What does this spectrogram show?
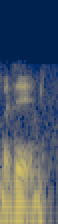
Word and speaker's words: Maduin: The Eidolon, or Eidolon as they say in Final Fantasy XIII, Medine, is a mistranslation of Medine, which is spelled Maduin but pronounced Medine, a reference to an Esper of the same name from Final Fantasy VI.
